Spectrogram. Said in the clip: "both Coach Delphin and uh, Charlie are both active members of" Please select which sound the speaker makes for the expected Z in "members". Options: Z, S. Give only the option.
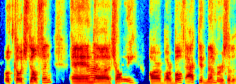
Z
